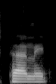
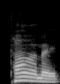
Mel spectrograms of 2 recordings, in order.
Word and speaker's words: permit: Permit in British IPA or British English we do not pronounce R, but American IPA or American English. Permit. Permit. American, British. Permit. Permit. No R sound.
